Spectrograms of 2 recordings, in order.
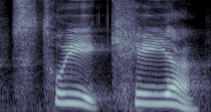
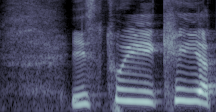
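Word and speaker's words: στοιχεῖα: 성경 책 주에도 나오겠지만 스토이케이아 여러분 성경에는 스토이 헤이라 나올 거예요 근데 해는 사실은 정확하게 발음하면 케와 해의 중간입니다 스토리 한데 그게 이게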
